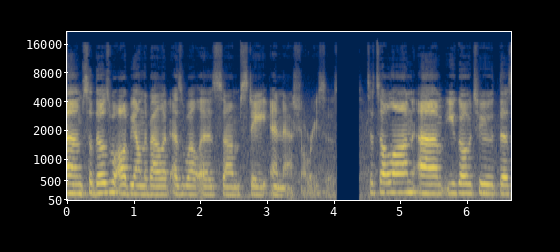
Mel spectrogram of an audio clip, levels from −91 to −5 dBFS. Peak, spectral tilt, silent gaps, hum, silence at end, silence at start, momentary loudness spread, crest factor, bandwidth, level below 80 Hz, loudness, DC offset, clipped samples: 0 dBFS; -4 dB/octave; 4.06-4.37 s; none; 0 s; 0 s; 16 LU; 20 dB; 16.5 kHz; -56 dBFS; -19 LUFS; under 0.1%; under 0.1%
